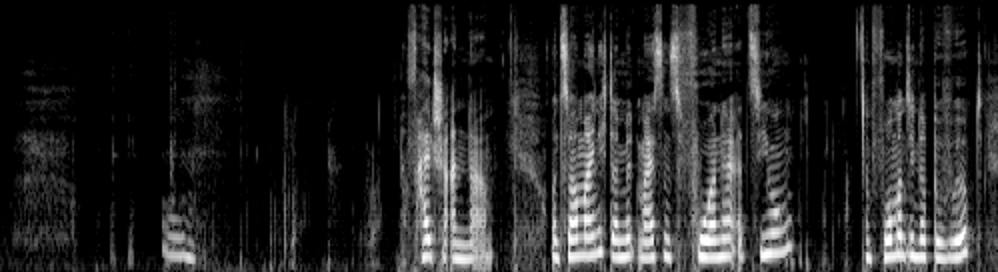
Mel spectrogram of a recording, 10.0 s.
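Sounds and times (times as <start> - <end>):
soft mouth and lip noises: 0.6 - 4.1, 7.9 - 8.7
quick sip and swallow of a drink: 0.6 - 4.2, 7.9 - 8.7
speech: 1.7 - 2.2, 4.1 - 9.9.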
